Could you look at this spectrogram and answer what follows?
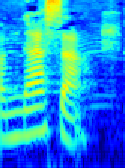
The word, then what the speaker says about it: NASA: 比如说美国的航空航天局，呃，我们在读的时候呢，我们会把它读成叫 NASA。还有联合国教科文组织，我们也会把它合在一起读 UNESCO。而不会把它分开哈，按照六个字母来进行朗读。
